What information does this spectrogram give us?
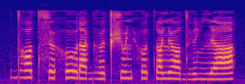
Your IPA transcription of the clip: dʱɒt sɵho ɾaɡʱɵt ʃulʲhotɾɒlʲɒ dʱʏʎlʲa

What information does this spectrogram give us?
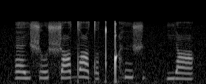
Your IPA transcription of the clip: æi̯ʃo ʃo dˤi dˤɑtˤǃʰʉʃ | jɑ

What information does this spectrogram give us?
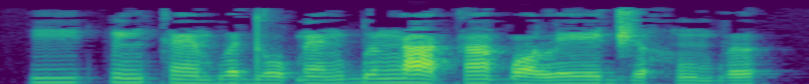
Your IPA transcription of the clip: iː˦k͡pĩ˦ kɛ̃˧bə˧ do˨ɓɛ̃˨˦ ɡ͡bə˦ŋa˦˨ kã˦ɓɔ˨ leː˧d͡ʒə˨hũ˨ bə˧

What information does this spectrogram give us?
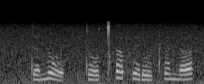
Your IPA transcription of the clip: təno | toǀʰɐfe ɾuʈʰənɐ

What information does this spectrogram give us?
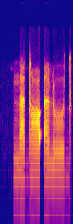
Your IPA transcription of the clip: nadɑ ʔaɳod

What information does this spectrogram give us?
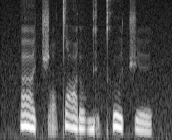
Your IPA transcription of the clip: a t͡ʃa̰tˤeɾo ɡḛkʰʊt͡ʃe

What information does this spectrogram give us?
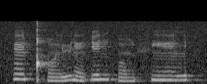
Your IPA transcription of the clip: ɛ̃˥ǃʰõ˩l y˥ ɾẽ˩ɗe˥nkõ˩m fʲẽ˥l

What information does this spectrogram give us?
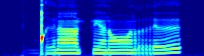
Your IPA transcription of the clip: ɡ͡ǃɘɾã pʲɐ̃ ɾɔ̃ rɘ

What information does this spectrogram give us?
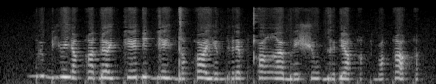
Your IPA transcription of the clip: bɨb jɨjiqɐ ɗɐj keɗi ɡejdɨ qʷejebrɛbqʰu ʁɐbe ʃuɡɨ ɗeqɨqbi qiq

